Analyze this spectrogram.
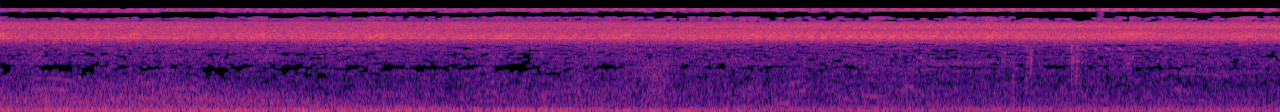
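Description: Steady high-pitched chorus of insects such as crickets, unbroken throughout, over a low rumble.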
